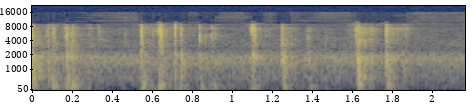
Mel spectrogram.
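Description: Quick, close clicks of keys being typed on a computer keyboard, about a dozen irregular strokes in a short burst with no voices.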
